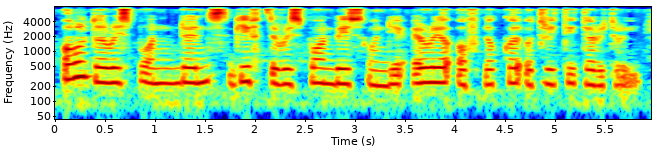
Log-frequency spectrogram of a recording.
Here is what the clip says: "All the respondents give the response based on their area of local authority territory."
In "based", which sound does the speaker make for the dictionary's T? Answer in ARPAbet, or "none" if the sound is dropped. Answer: none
